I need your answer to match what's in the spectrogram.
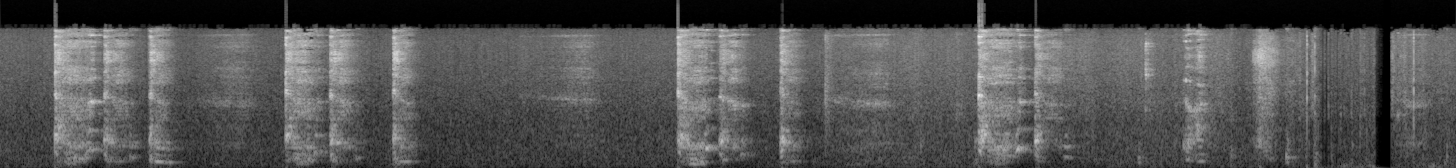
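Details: Deep, forceful coughs in repeated clusters over about fifteen seconds against steady hiss; prolonged deep coughing fit.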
